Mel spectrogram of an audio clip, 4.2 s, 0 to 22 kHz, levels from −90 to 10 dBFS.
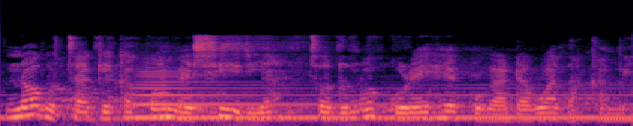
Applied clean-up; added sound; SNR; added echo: none; Wind instrument, woodwind instrument; 4 dB; reverberation time 1.6 s.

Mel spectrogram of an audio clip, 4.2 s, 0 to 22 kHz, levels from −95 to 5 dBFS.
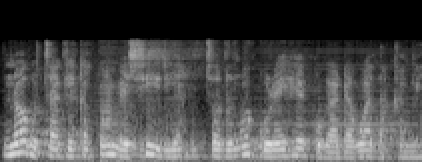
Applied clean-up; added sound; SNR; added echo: neural separator model SepFormer DNS4.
